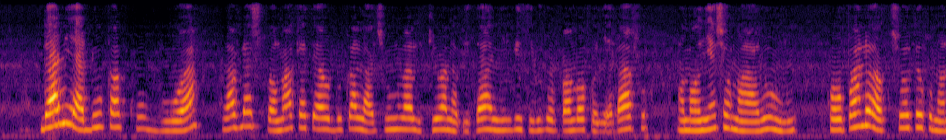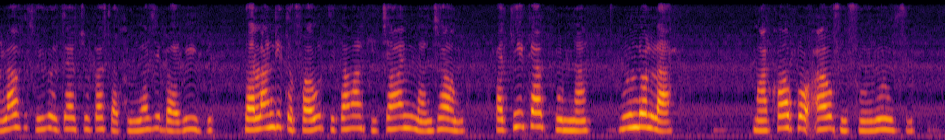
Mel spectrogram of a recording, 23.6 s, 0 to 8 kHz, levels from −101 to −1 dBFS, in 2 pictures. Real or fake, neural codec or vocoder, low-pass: fake; codec, 16 kHz, 16 kbps, FunCodec, trained on LibriTTS, 50 frames a second; 7.2 kHz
